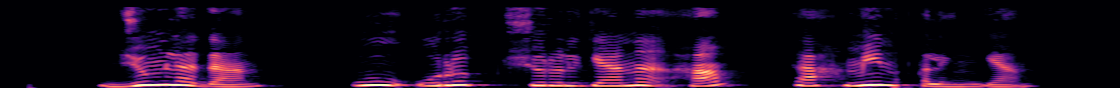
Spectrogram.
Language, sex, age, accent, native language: Uzbek, female, 25-34, Toshkent shahri, Uzbek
